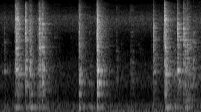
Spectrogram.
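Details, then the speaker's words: Small-block Camaro muffler, shaken by hand: bursts of bright metallic clatter as a baffle that cracked off its weld tumbles loose inside, which changes the exhaust sound with every engine pulse. "so if you can hear that rattling around in there one of the baffles has completely cracked off the Weld and it's kind of just"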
